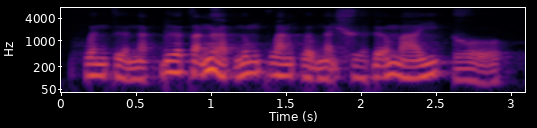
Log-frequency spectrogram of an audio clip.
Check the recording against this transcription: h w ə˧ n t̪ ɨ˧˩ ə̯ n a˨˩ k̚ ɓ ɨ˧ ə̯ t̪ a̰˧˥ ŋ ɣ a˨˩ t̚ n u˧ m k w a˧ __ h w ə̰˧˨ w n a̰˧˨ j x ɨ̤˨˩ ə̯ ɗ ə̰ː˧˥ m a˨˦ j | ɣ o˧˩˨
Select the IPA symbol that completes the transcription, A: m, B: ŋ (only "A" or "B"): B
